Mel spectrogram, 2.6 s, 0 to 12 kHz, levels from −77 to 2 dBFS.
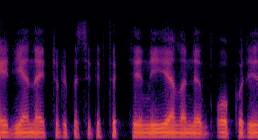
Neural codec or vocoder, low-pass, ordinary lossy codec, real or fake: codec, 16 kHz, 0.5 kbps, FunCodec, trained on Chinese and English, 25 frames a second; 7.2 kHz; AAC, 48 kbps; fake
